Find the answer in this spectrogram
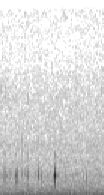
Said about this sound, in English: These are limpets and periwinkles. Small little animals adhere to the side of the rocks. And this is a recording of them conversing.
